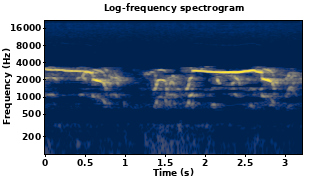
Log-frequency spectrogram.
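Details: Loud, drawn-out whistled cries from two gull chicks at day 13, each note sliding downward, given in two bursts separated by a short pause, with faint low background noise.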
